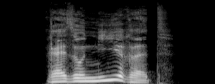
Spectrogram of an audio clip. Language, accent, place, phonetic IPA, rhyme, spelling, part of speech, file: German, Germany, Berlin, [ʁɛzɔˈniːʁət], -iːʁət, räsonieret, verb, De-räsonieret.ogg
- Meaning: second-person plural subjunctive I of räsonieren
